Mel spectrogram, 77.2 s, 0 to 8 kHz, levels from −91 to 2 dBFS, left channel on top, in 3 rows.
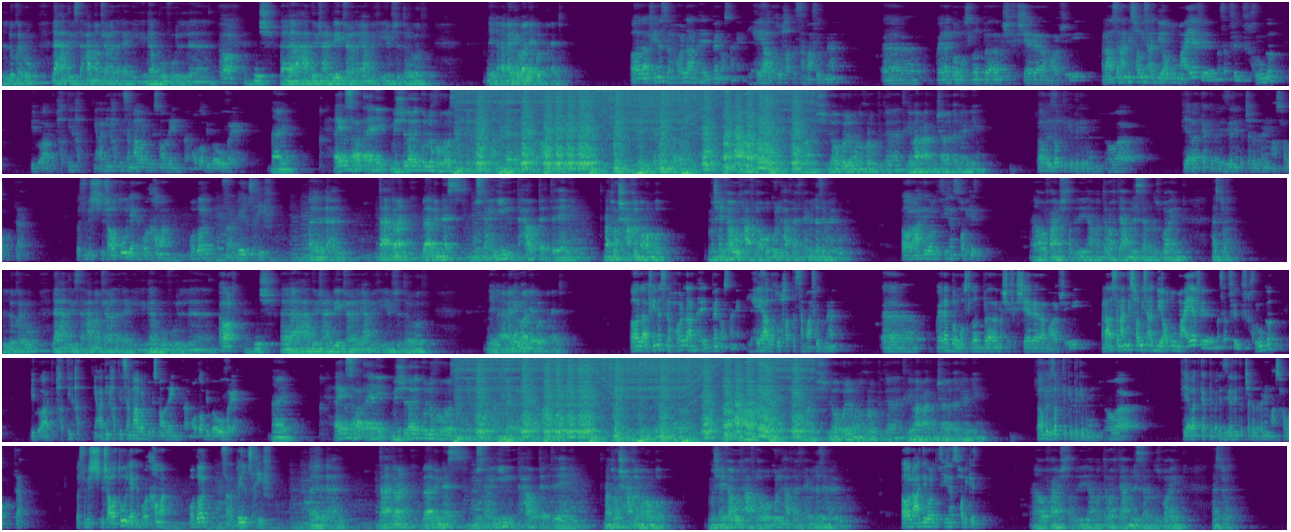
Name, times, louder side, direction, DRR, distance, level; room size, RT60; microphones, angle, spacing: voice 1, 0.0-4.4 5.0-8.5 9.7-11.2 31.1-31.5 32.4-37.6 38.2-40.0 40.3-45.3 57.5-58.3 58.9-63.0 63.5-64.7 65.6-68.4 72.0-75.1 75.7-76.0, left 1 dB, 40° left, -8 dB, 1.0 m, -33 dB
voice 2, 4.3-4.7 10.2-10.5 12.6-16.7 17.6-21.5 22.0-25.4 26.3-30.5 46.4-48.5 49.3-51.9 53.0-54.8 55.2-55.6 55.9-56.9 57.7-57.8 69.5-71.0, right 4 dB, 75° right, 8 dB, 0.4 m, -34 dB
sound 1, 34.8-42.0, equal, 5° right, 1.2 m, -27 dB
sound 2, 54.4-63.2, equal, 40° right, 0.9 m, -44 dB
4.1 x 2.4 x 2.6 m, 0.79 s
head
